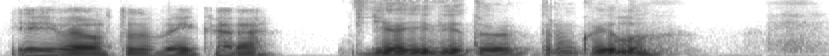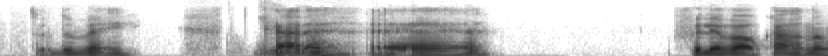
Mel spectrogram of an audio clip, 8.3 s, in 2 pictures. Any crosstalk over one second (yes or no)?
no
